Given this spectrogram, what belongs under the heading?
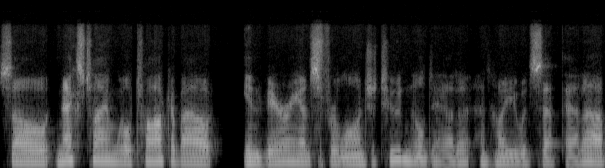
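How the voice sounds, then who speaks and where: A man speaks in a plain, everyday voice at a medium pitch. His pace is moderate and his intonation lively. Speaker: professor. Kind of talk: lecture.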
